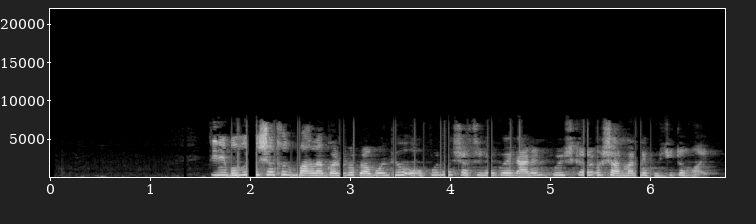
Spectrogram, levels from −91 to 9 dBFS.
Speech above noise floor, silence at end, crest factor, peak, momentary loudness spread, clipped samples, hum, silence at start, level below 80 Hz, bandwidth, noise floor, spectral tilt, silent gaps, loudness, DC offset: 52 dB; 0.15 s; 18 dB; -2 dBFS; 10 LU; under 0.1%; none; 1.6 s; -60 dBFS; 7.8 kHz; -70 dBFS; -2 dB/octave; none; -18 LUFS; under 0.1%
